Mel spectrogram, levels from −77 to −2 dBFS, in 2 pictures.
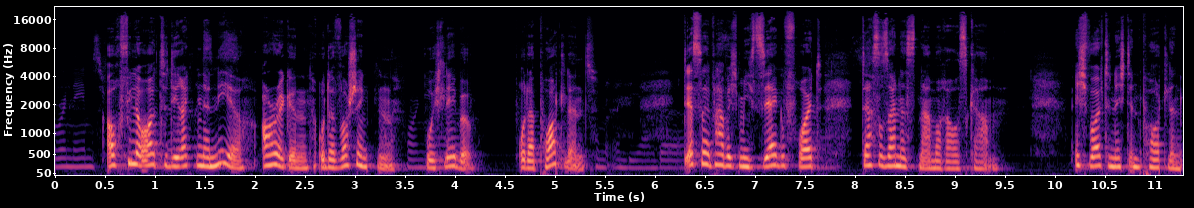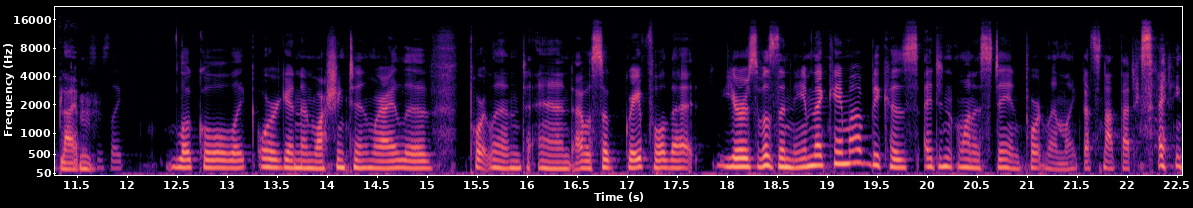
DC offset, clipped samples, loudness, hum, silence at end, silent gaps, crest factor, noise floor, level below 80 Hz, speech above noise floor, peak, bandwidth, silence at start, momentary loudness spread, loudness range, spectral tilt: under 0.1%; under 0.1%; -22 LUFS; none; 0 s; none; 18 dB; -47 dBFS; -50 dBFS; 25 dB; -4 dBFS; 20 kHz; 0 s; 11 LU; 4 LU; -5 dB/octave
